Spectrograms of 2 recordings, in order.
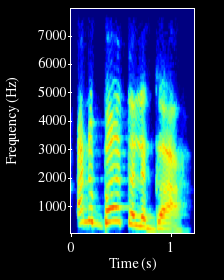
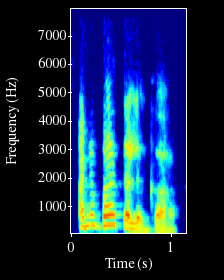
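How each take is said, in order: First: It sounds angry and upset. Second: It sounds like a calm, neutral question.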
